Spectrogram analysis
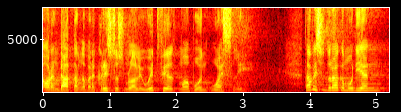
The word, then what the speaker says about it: Whitefield: Saudara, sejarah mengenal John Wesley dan sahabat baiknya George Whitfield. Kalau di Inggris bacanya Whitefield.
